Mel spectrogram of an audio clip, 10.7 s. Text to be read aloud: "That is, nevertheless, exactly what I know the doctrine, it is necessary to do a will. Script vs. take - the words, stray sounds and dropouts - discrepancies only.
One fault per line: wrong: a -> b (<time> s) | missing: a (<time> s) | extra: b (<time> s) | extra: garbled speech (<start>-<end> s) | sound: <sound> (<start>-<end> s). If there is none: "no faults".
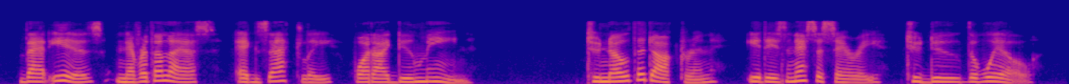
extra: do mean To (3.9 s)
wrong: a -> the (9.6 s)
